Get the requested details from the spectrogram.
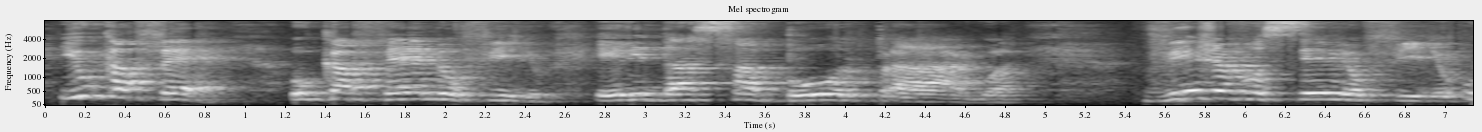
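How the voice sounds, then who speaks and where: A man's voice: high-pitched, fairly bright tone. A man, a sales and motivation speaker, talking directly to his listeners and calling them friends. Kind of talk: motivational talk. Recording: very echoey room.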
